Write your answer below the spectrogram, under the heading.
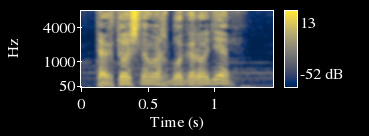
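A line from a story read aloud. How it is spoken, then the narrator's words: Brisk, cheerful reply. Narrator (Russian): бодро ответил он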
